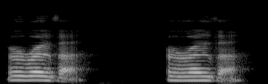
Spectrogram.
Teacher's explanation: If the following word starts with a vowel sound, we normally pronounce the R, so it becomes er.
